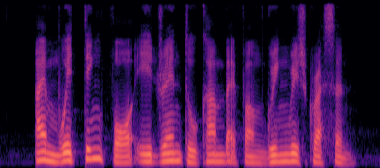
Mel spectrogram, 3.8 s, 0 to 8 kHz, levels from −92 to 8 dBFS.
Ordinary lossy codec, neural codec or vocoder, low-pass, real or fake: none; codec, 16 kHz in and 24 kHz out, 1 kbps, XY-Tokenizer; 7.2 kHz; fake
